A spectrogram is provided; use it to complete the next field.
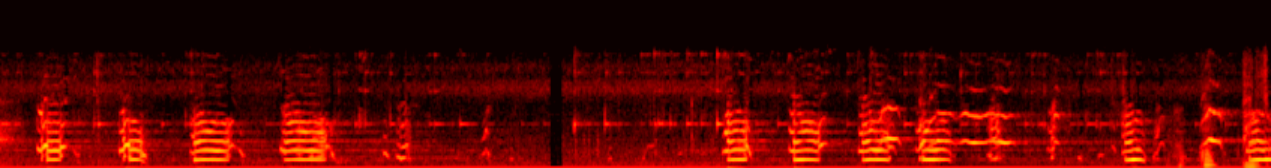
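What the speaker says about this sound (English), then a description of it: "Little, little tiny barks up there." Small dogs yipping and barking in quick bursts, high-pitched and fairly close, with a brief pause midway before a livelier run of yaps.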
